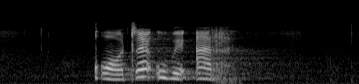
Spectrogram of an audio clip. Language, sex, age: Northern Sotho, female, 24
